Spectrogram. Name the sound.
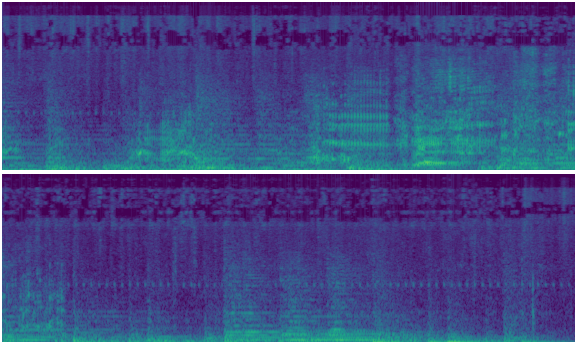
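lions roaring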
